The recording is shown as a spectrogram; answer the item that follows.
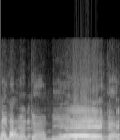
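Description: A woman's speech that turns into one long, drawn-out vocal sound about a second long, rising a little in pitch and then falling, louder than the talk before it.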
